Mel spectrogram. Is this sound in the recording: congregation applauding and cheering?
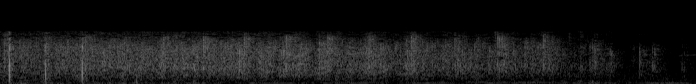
yes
